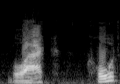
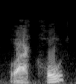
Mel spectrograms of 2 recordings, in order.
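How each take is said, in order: First: Each k sound is released separately. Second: The two k sounds blend into one.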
